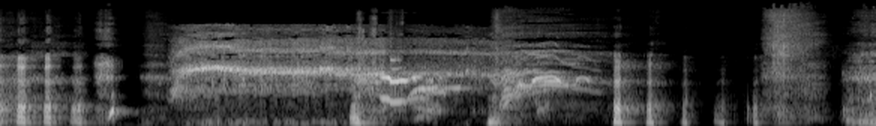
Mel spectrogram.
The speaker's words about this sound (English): So there she is. That poor girl's been, her throat's gonna hurt in the morning. All that screaming.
